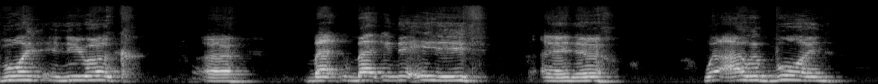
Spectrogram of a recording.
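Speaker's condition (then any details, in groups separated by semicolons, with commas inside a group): Cerebral palsy; birth oxygen loss, cord around neck, spasms, limited body control, motor deficits, childhood physical, occupational therapy; speech impairments, speech therapy from age seven with Jeff in Orlando, school speaking device declined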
